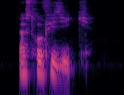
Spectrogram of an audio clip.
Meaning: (adjective) astrophysical; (noun) astrophysics
- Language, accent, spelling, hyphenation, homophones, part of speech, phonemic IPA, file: French, France, astrophysique, as‧tro‧phy‧sique, astrophysiques, adjective / noun, /as.tʁɔ.fi.zik/, LL-Q150 (fra)-astrophysique.wav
